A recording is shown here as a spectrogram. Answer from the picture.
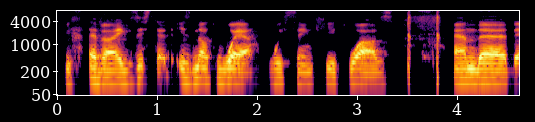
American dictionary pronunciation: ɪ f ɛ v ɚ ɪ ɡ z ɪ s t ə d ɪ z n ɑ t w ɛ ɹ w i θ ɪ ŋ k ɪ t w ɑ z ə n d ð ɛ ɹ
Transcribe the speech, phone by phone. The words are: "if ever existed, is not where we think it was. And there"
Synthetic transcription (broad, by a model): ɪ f ɛ v ɚ ɪ ɡ z ɪ s t ə d ɪ z n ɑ t w ɛ ɹ w i θ ɪ ŋ k ɪ t w ɑ z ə n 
